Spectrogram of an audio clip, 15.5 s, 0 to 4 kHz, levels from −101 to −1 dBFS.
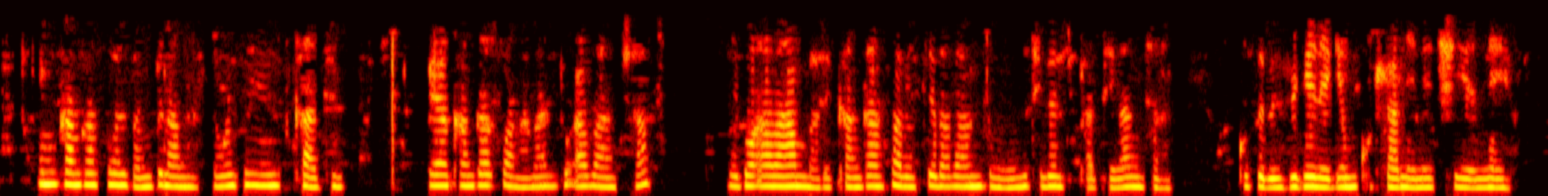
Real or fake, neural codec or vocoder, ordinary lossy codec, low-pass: real; none; MP3, 32 kbps; 3.6 kHz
